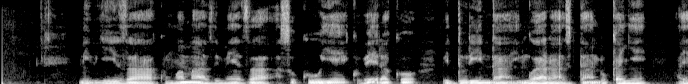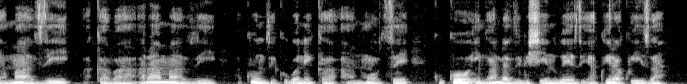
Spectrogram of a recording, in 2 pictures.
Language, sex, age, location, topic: Kinyarwanda, male, 25-35, Huye, health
